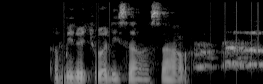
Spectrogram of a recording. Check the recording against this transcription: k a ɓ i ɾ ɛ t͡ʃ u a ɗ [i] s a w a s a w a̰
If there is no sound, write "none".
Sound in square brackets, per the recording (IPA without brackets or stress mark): i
